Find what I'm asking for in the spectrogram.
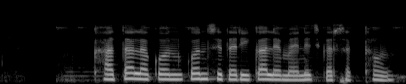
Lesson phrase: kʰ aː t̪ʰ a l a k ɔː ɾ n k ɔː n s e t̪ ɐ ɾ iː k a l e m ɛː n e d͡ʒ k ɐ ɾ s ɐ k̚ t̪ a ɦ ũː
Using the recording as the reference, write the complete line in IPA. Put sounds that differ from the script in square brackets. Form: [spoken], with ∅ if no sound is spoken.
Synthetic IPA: kʰ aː [t̪] a l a k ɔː [∅] n k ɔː n s e t̪ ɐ ɾ iː k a l e m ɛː n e d͡ʒ k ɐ ɾ s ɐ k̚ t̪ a ɦ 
